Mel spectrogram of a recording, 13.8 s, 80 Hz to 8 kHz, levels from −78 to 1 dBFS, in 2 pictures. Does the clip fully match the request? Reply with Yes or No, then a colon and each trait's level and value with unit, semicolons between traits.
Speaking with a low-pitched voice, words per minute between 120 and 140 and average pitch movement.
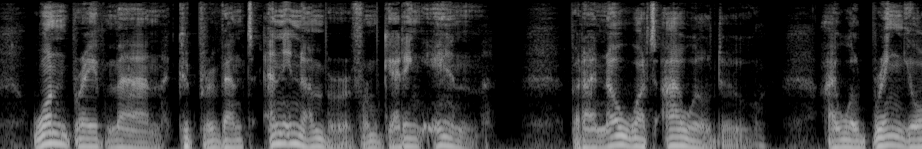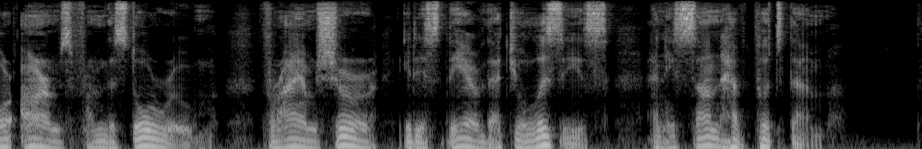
No: low, 100 Hz; average, 180 wpm; average, 4.2 semitones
